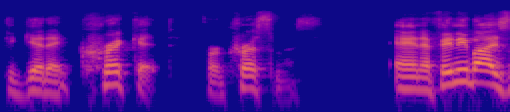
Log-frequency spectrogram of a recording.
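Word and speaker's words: Cricut: it's i think it's spelled c-r-i-c-u-t like cry-cut but they pronounce it cricket and i i don't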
